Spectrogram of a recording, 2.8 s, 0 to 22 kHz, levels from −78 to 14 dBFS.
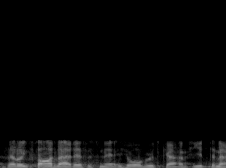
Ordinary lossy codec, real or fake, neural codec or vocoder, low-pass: none; fake; codec, 16 kHz, 4 kbps, FreqCodec, smaller model; 3.6 kHz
